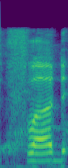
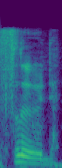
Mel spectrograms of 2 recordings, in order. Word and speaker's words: flood: okay much better and the double O in the word flood makes an uh sound so the word is flood instead of flu flood try that flood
